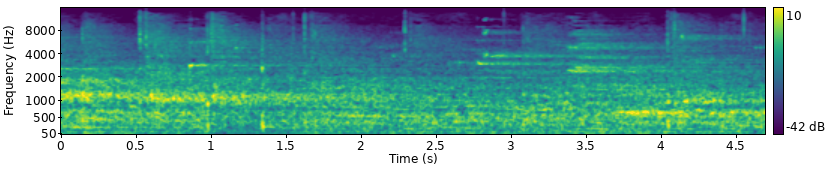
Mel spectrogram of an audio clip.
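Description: Pickleball paddles striking a hard plastic ball during a rally, several sharp hollow pocks echoing in a large gym. A few short high squeaks, typical of court shoes on a hardwood floor, come about three seconds in.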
